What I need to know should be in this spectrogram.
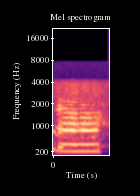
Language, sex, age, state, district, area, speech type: Assamese, female, 30-45, Assam, Dibrugarh, urban, conversation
